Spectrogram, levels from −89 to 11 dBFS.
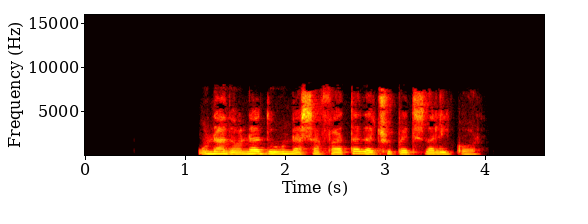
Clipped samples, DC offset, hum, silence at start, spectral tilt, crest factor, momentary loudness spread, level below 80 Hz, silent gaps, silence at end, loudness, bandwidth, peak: under 0.1%; under 0.1%; none; 1.15 s; -4.5 dB/octave; 18 dB; 13 LU; -62 dBFS; none; 0.65 s; -19 LUFS; 8 kHz; -4 dBFS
